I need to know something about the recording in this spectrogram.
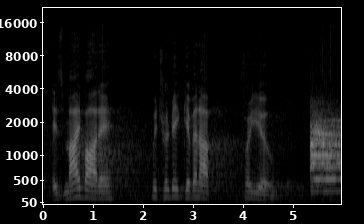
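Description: An elderly man chants through a microphone in a large echoing hall.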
